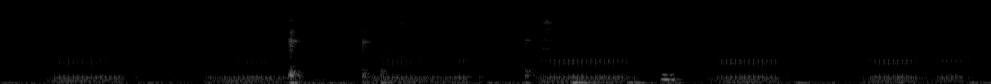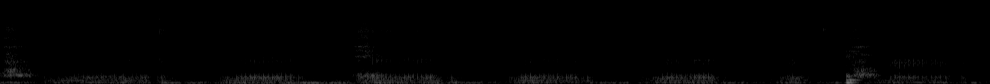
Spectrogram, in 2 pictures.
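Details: Friendly, very soft male domestic cat purring in a lap at night while his head, neck and body are stroked; a steady low rumbling purr swells and fades in even breaths about every second, with occasional clicks and rustles from petting.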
